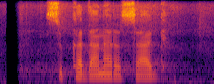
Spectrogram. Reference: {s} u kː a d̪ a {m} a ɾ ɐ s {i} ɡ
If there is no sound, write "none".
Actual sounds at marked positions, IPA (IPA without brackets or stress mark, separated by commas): s, n, a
